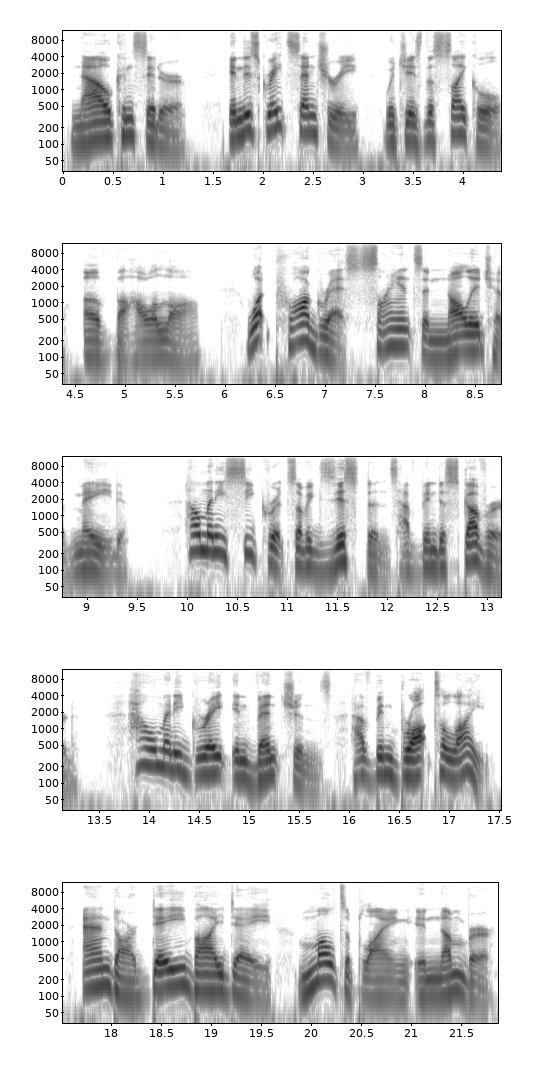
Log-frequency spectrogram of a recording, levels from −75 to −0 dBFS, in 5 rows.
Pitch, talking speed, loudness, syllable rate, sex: 125 Hz, 120 wpm, -22 LUFS, 3.8 syllables/s, male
